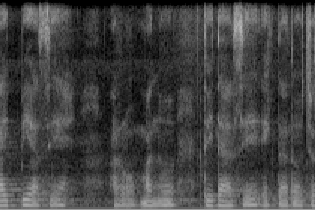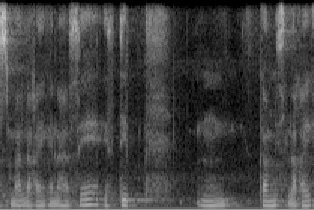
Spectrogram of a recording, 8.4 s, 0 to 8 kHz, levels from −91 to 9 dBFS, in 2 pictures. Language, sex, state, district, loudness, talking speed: Nagamese, female, Nagaland, Dimapur, -25 LUFS, 100 wpm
